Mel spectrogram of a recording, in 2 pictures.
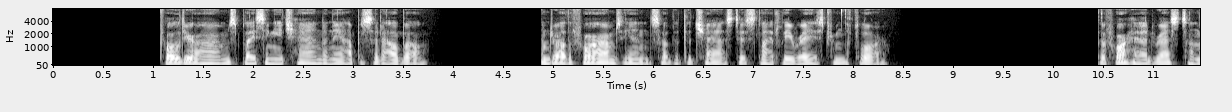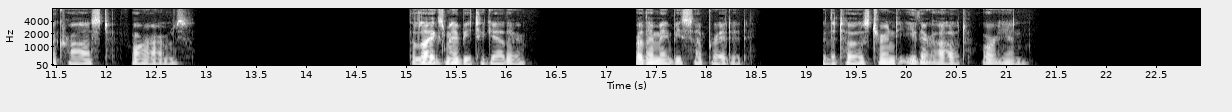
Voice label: Relaxed Breath Training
